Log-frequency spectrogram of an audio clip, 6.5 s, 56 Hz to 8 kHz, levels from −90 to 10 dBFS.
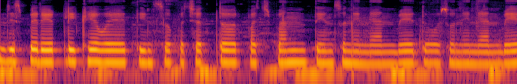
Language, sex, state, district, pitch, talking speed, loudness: Hindi, female, Chandigarh, Chandigarh, 195 Hz, 150 wpm, -15 LUFS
